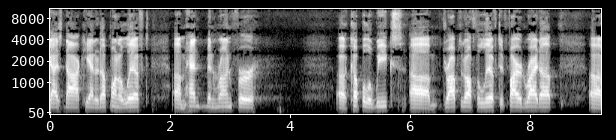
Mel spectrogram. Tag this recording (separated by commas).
Speech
